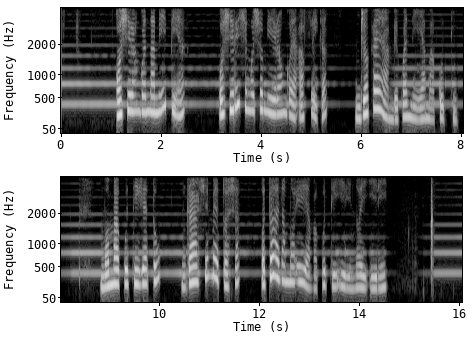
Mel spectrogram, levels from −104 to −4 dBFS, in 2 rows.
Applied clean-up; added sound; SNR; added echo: neural mask model RNNoise.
